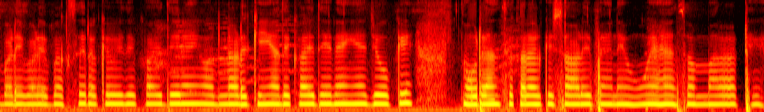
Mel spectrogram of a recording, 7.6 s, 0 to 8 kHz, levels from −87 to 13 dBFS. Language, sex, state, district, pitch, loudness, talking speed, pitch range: Hindi, female, Chhattisgarh, Bastar, 230 Hz, -17 LUFS, 190 wpm, 230-235 Hz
